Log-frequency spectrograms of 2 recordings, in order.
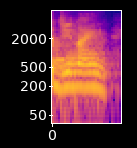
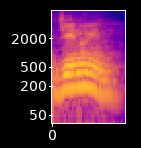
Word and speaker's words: genuine: Next word is it is not a G9. It is genuine.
